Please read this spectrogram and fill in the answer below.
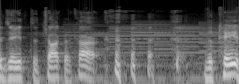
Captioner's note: laughs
